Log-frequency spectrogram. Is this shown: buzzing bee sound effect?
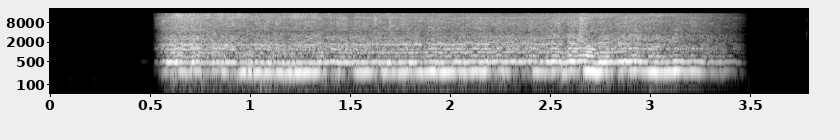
yes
